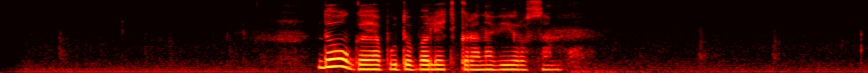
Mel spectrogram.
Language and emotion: Russian, sad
